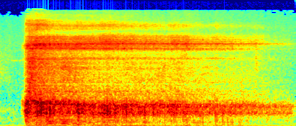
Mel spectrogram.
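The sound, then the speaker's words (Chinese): A long deep breath during a children's meditation exercise: one airy, steady rush of breath begins abruptly and slowly fades over several seconds, with no talk. “我们深深的吸气，再慢慢的吐气出去。”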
